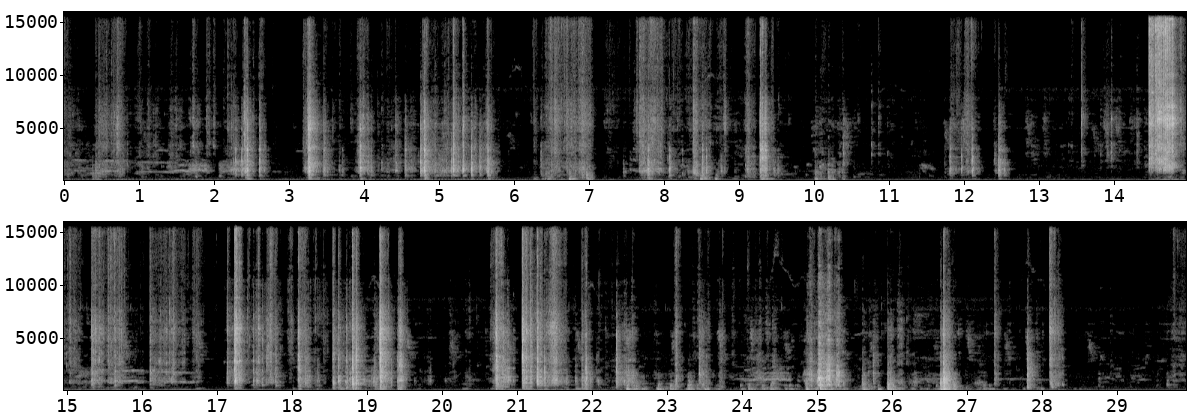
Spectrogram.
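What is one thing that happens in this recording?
Small tools and boxes clatter and rattle on a wooden table.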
